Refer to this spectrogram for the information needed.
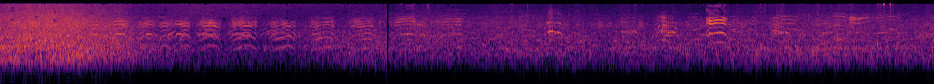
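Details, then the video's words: Gulls calling by the sea: a rapid series of short, nasal, arched calls repeating several times a second, fading in and out over loud, steady rushing surf, with a heavy wave wash at the start. "Sea Gull Call ~ Seagull Sound ~ Seagulls Sounds and Ocean Waves"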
